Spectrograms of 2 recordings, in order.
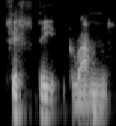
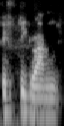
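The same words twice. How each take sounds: First: FIFTY GRAND drawn right out, low; slow emphatic repeat. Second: Said in the usual way. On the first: Real, not acted. Repeats prize slowly for emphasis.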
